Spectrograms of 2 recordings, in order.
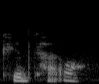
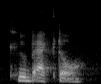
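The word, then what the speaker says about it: kubectl: install cubes TL uh there's some other way to pronounce it not Cube cuddle kubectal kubectal okay look at this nonsense yeah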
